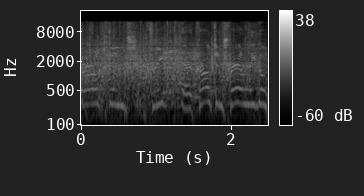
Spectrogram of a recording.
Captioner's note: some Applause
